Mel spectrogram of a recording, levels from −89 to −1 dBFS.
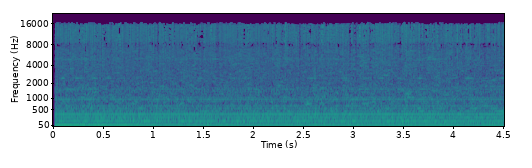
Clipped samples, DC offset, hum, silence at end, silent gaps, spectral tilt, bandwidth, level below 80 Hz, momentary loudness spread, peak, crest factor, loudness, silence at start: under 0.1%; under 0.1%; none; 0 s; none; -2.5 dB/octave; 17 kHz; -46 dBFS; 1 LU; -12 dBFS; 24 dB; -35 LUFS; 0 s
